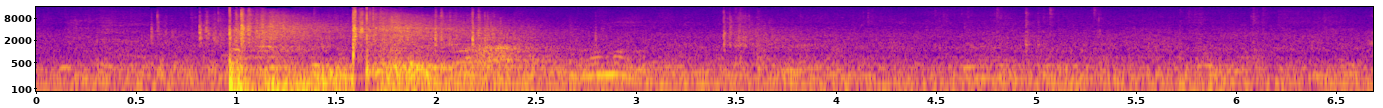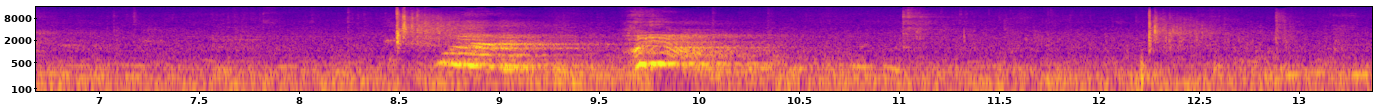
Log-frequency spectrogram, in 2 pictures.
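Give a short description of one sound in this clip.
Bamboo swords clack sharply against each other.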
